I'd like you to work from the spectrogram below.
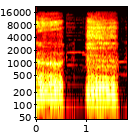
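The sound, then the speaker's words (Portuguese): A voice imitates a cow's moo with two deep, loud, drawn-out grunts, each about half a second long, separated by a brief pause. The tone is very low and rumbling. “Tipo um mugido de, de vaca. Só que muito, muito, muito grosso.”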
